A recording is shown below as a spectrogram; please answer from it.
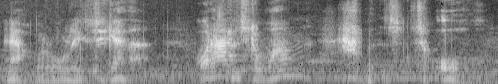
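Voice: mid-range voice, big pitch swings, a little slow, background noise. An actor voicing a sardonic, talkative companion who lives in someone's head, theatrical and mock-grand, in an audio comedy drama. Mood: gleefully grandiose.

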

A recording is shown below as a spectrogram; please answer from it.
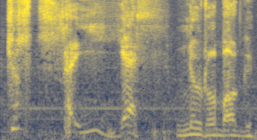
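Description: Megalomaniac doting father played by a man, bright and wildly animated, wheedling, theatrical, comedy radio play. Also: mid-range voice, slow pace, faint music behind, full character voice. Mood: gloating. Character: gleeful megalomaniac villain, doting scheming father. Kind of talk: scripted audio comedy drama.

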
